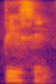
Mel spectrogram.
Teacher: टी का उच्चारण श के रूप में हो रहा है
